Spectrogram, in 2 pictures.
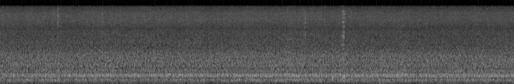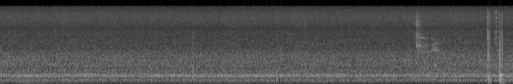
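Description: Honeybees hum steadily and densely from an opened hive box during a late-summer hive inspection, a continuous close drone that holds evenly at the same level from start to finish with no voices.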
